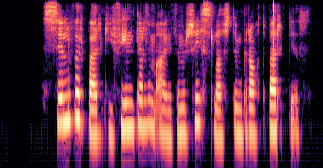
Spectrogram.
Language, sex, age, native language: Icelandic, female, 13, Icelandic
